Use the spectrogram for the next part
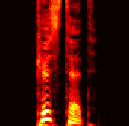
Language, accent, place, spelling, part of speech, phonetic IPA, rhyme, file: German, Germany, Berlin, küsstet, verb, [ˈkʏstət], -ʏstət, De-küsstet.ogg
- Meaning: inflection of küssen: 1. second-person plural preterite 2. second-person plural subjunctive II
